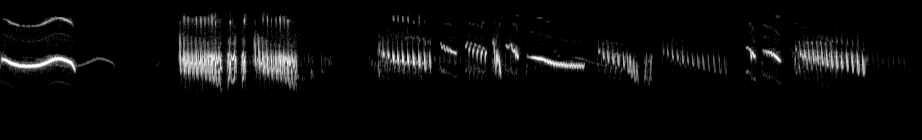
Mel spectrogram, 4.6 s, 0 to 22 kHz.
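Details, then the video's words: Lesser short-toed lark in Belchite, Zaragoza, Spain, July 2019: a clear wavering whistle opens, followed by buzzy bursts and quick slurred twitters in a varied high phrase. "Terrera marismeña ( Calandrella rufescens ) Lesser Short-toed Lark"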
